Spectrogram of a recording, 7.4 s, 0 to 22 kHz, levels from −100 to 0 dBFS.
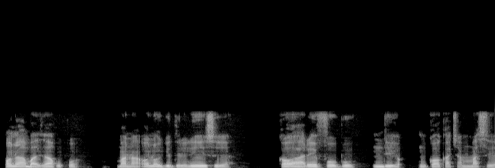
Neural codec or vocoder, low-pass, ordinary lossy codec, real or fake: none; 7.2 kHz; none; real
